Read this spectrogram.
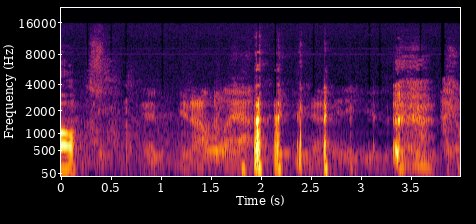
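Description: Several men talk and laugh quietly.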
